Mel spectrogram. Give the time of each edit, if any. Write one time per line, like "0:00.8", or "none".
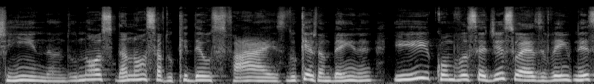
0:01.2
0:01.6
0:03.2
